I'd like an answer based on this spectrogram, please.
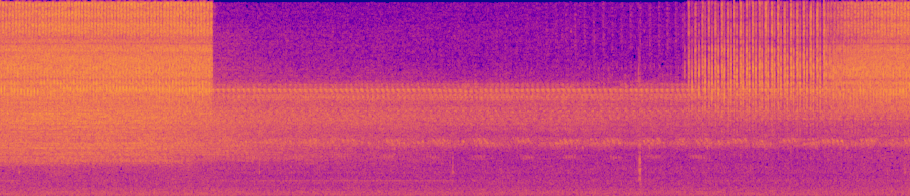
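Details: Long-spurred meadow katydid singing a high, steady buzzing drone that drops to a softer level for several seconds, then swells again with fine rapid ticking near the end.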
